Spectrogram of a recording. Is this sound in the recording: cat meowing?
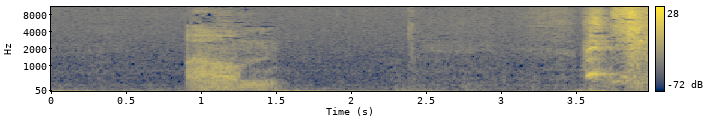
no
